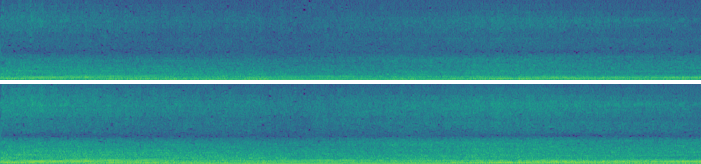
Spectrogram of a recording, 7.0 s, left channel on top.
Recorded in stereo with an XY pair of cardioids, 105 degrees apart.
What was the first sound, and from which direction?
A lawn mower, 50° right.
